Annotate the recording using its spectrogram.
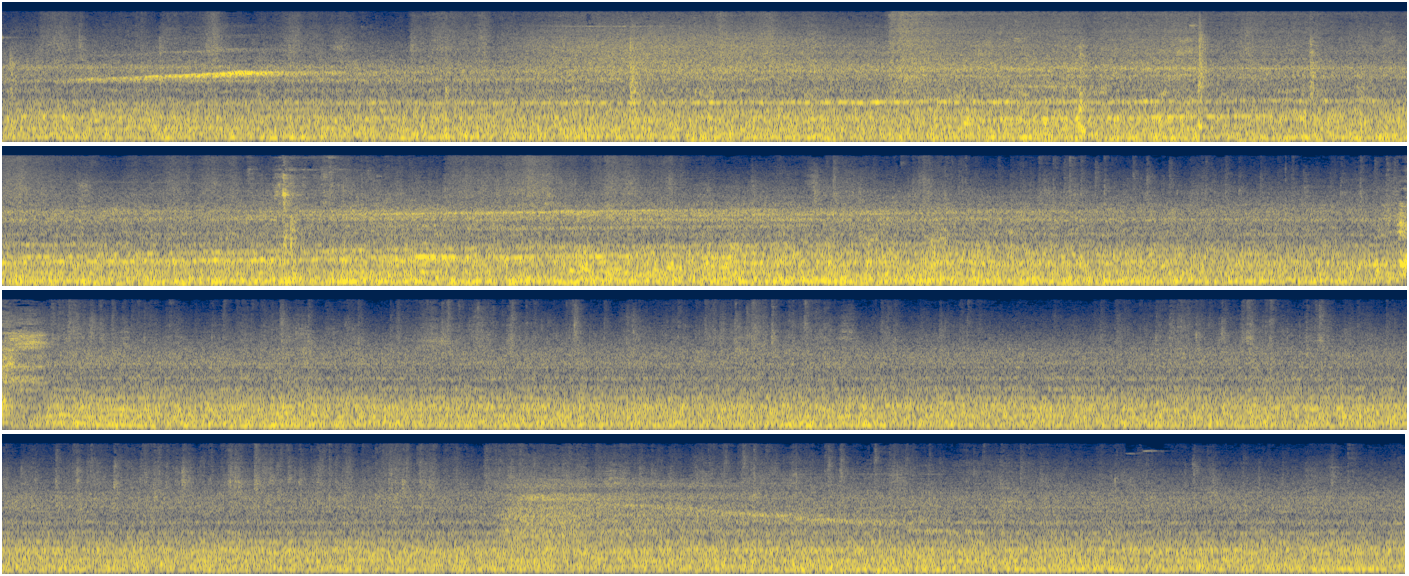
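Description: Cabin noise inside an electric train slowing and standing at a station: a steady rumble with faint electric motor whines gliding in pitch, one sharp click about halfway through, and another gliding whine near the end as it pulls away.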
